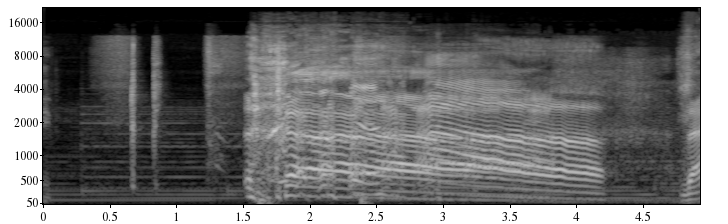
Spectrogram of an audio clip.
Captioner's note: laughter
